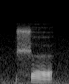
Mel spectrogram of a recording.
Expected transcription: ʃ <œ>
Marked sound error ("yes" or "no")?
no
